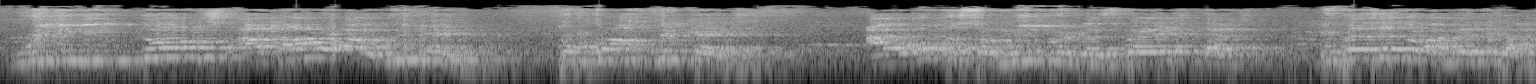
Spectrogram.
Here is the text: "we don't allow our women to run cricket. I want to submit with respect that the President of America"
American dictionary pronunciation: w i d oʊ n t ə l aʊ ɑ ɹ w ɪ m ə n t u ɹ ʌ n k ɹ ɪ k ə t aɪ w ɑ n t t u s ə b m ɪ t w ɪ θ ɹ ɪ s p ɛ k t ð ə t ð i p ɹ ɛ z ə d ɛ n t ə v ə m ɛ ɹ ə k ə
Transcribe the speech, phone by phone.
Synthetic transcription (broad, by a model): w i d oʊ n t ə l aʊ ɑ w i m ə n t u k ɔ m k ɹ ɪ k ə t aɪ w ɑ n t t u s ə m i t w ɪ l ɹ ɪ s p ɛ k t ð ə t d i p ɛ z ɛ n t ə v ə m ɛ ɹ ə k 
